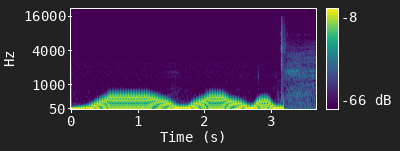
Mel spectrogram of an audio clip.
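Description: Three sustained low FM synth tones, one operator modulating another, with bright, shifting harmonics that swell and fade, the last one short, ending in a brief burst of noise.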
